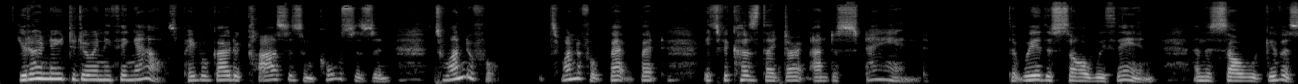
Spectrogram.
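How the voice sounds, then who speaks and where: An Australian-accented woman's somewhat breathy, medium-pitched voice with lively intonation at a moderate pace, recorded dry and close with no echo. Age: 70s. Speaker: spiritual teacher. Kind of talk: solo spiritual talk. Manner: repetitive, hesitant.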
